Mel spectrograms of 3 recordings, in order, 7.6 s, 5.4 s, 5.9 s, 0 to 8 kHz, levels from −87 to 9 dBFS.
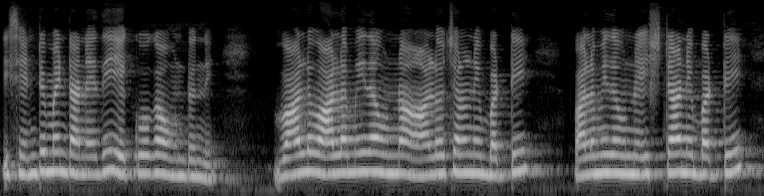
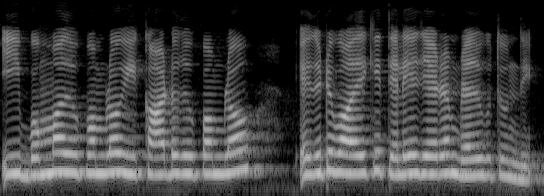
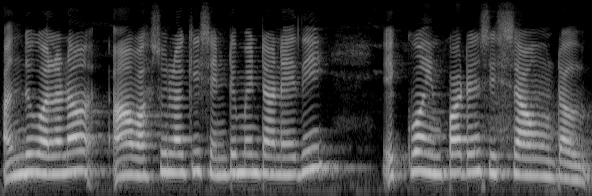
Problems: background sounds at intervals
